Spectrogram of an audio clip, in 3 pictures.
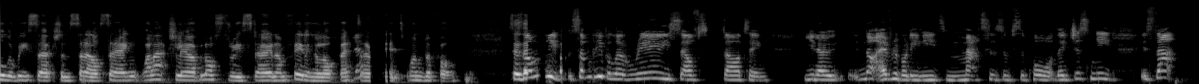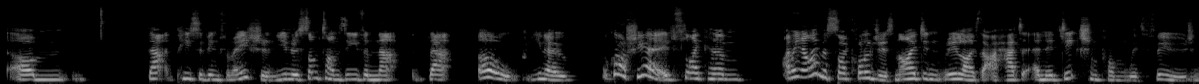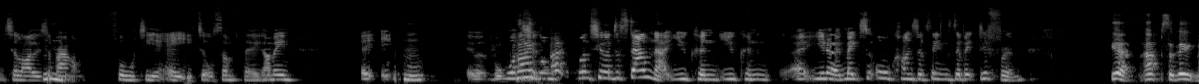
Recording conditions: video call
